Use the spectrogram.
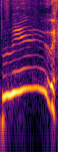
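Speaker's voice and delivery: high, loud celebratory whoop; excited cheer. Real, not acted. Podcast guest cheers as co-host validates her hype, whooping. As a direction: let out a big high woo.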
